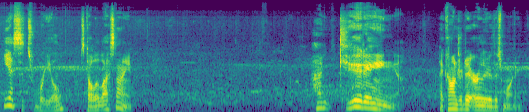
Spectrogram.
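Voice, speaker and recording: A man's voice: mid-range voice, very animated, normal speed, a little hiss or hum. A man playing a young demon boyfriend in an ASMR roleplay, speaking casually with teasing jokes, sweetness and hesitant asides.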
